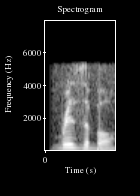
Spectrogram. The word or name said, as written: risible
